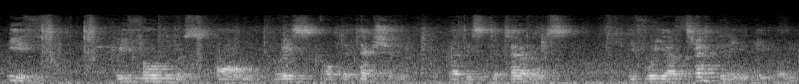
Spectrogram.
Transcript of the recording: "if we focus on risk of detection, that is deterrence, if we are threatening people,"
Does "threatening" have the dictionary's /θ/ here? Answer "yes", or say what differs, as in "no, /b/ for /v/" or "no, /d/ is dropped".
yes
